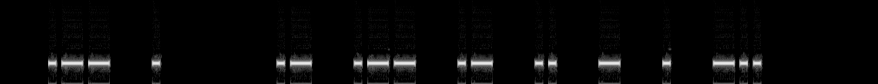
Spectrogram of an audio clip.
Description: Morse code, heard as a keyed tone, about 18 wpm, spaced as for 12 wpm, 1000 Hz. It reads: WE AWAITED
